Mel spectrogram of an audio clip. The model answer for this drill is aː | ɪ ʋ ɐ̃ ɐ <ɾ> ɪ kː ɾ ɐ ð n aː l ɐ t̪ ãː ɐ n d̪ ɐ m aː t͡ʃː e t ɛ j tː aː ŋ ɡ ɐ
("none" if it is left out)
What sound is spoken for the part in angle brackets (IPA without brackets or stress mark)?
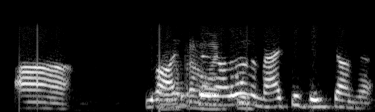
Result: ɽ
